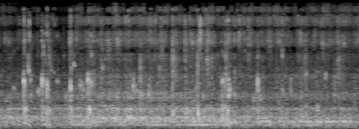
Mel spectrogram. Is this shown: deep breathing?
no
